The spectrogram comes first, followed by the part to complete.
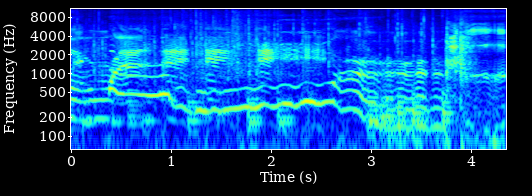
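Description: A wordless, cartoonish voice wailing with a wobbling pitch, ending in a few rising and falling slides.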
